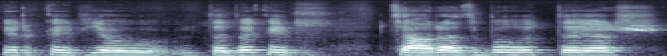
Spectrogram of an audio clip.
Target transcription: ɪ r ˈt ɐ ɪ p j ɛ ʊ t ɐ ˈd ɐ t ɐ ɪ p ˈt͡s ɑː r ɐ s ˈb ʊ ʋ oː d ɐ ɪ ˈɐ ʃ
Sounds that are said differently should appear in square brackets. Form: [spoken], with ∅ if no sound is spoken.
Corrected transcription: ɪ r [ˈk] ɐ ɪ p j ɛ ʊ t ɐ ˈd ɐ [k] ɐ ɪ p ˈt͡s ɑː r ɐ s ˈb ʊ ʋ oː [t] ɐ ɪ ˈɐ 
